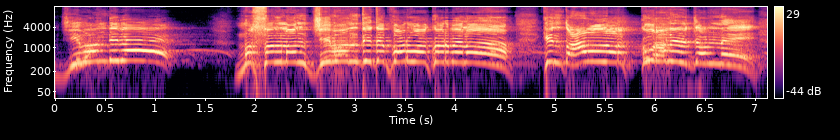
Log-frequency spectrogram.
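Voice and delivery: loud, high-pitched sermon cry; fiery preaching. Acted. Preacher rallying the crowd to give their lives, fiery shout. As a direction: shout it out to the crowd, stretching the ends.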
